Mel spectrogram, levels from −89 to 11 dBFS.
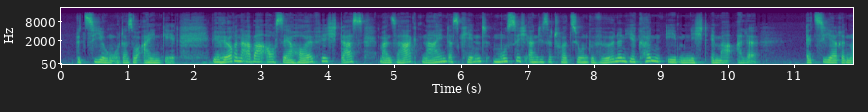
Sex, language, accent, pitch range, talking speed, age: female, German, German, 150-190 Hz, 145 wpm, 50-69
